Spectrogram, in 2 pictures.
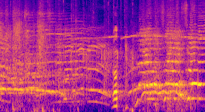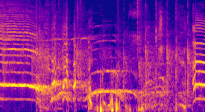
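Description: Audience applause mixed with loud cheering and whooping voices, a steady roar of clapping and shouts that carries on for several seconds with no break.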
